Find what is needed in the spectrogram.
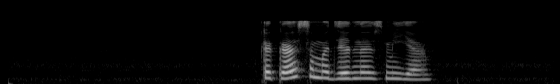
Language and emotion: Russian, neutral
